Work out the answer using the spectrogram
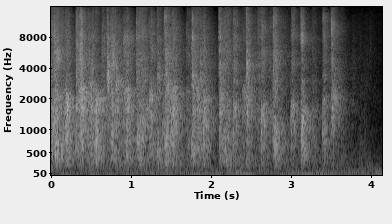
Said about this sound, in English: Have a round of applause for all of our readers. Thank you so much. Everybody was great. One more time.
